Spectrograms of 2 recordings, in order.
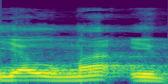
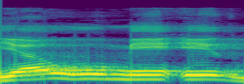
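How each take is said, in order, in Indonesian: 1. Harakat setelah huruf m adalah a. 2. Harakat setelah huruf m adalah i. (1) "bukan yauma'id" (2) "yaumi'id bukan yauma'id"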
